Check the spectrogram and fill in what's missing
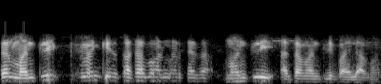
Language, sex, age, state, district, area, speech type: Marathi, male, 18-30, Maharashtra, Washim, rural, conversation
